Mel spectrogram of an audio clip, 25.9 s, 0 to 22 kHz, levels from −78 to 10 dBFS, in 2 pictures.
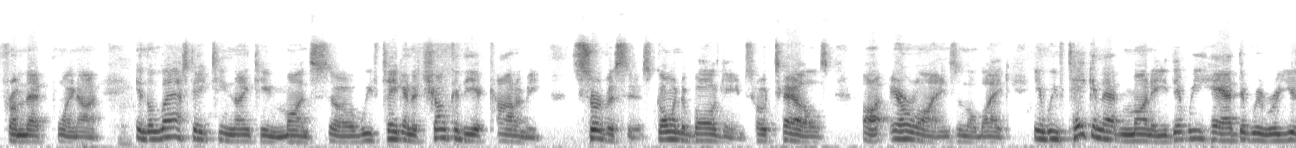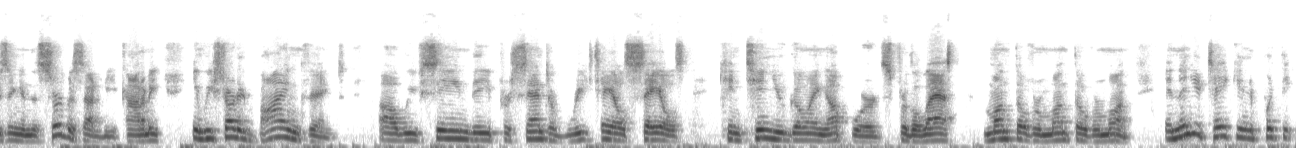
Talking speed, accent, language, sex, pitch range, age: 185 wpm, American, English, male, 135-190 Hz, 50-69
